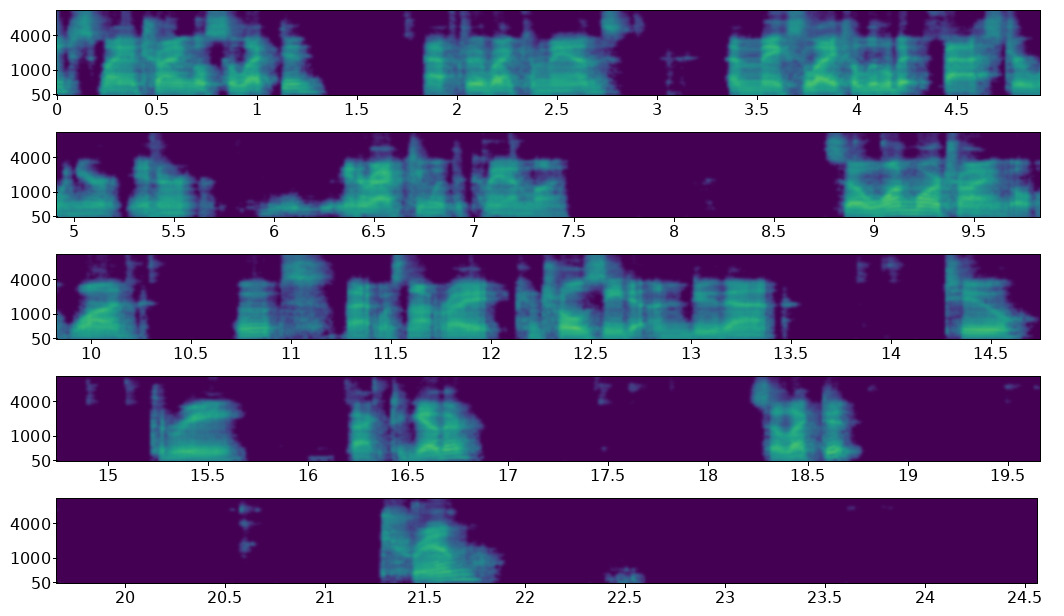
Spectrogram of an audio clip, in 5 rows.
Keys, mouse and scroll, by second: 0.0-1.4 typing, 1.3 click, 2.6 F15, 3.7 right click, 3.9-4.7 scroll, 4.7-5.4 scroll, 5.9 right click, 7.6 click, 9.5 click, 13.0 ctrl+z, 14.4 click, 16.0 click, 16.8 click, 21.2-22.3 typing, 24.1 click.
